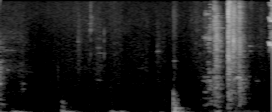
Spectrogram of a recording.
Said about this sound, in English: Shut the door.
